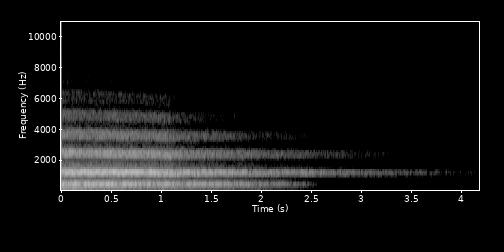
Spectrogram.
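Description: A held, ringing synthetic tone with overtones, the closing sting of a horror film trailer, fading away over about two and a half seconds.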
